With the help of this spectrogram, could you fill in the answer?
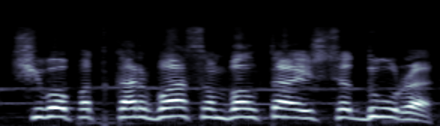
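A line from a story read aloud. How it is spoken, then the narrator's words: Happy yell in ear. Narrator (Russian): Счастливо заорал он ей в самое ухо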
